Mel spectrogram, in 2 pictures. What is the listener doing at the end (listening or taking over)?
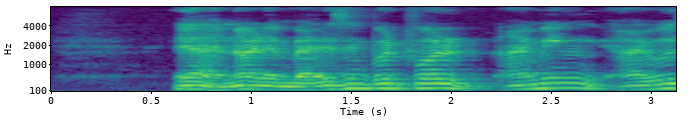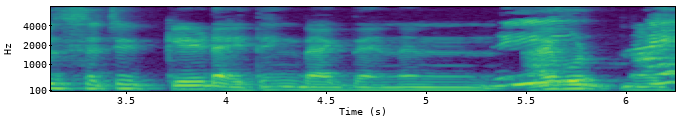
taking over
